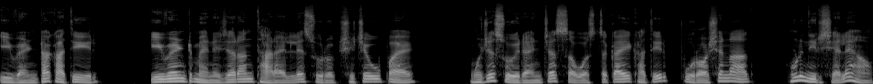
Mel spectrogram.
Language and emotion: Goan Konkani, sad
